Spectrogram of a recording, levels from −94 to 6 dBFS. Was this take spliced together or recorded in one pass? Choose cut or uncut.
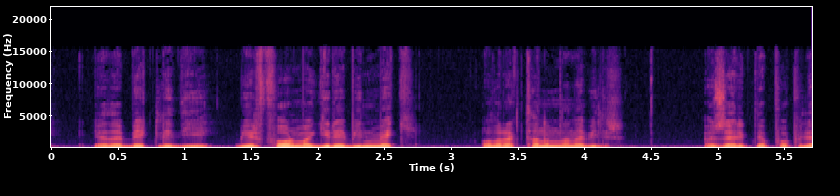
cut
